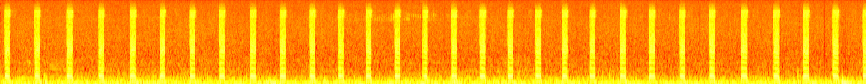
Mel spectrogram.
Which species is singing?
Kikihia muta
